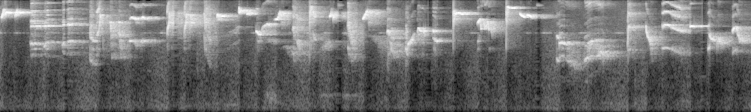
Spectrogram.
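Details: Melodious song of an orange-headed thrush, known locally as anis kembang: dense run of bright whistles, quick chirps and rising and falling slurs, phrases following each other with barely a pause.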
